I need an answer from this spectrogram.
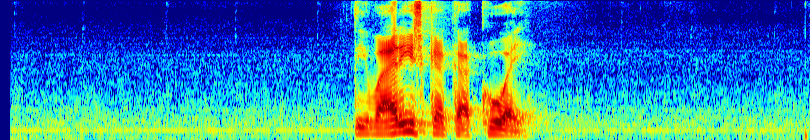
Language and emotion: Russian, angry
